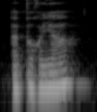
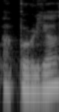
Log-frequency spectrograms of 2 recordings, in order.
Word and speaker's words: Aporia: Dans l'épisode où Aporia, ou Apolia, ça dépend comment vous le prononcez, affronte Zone.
